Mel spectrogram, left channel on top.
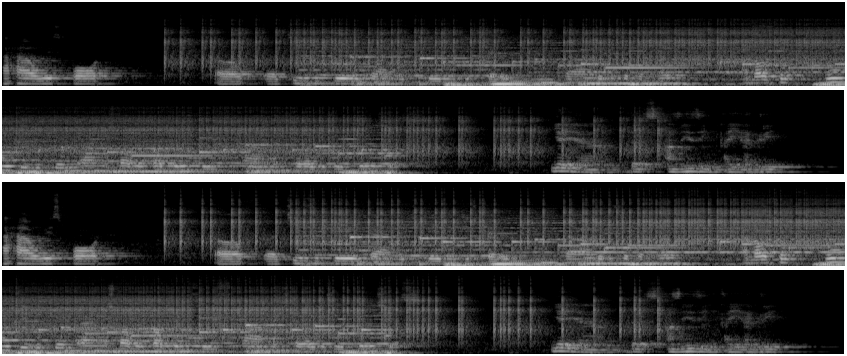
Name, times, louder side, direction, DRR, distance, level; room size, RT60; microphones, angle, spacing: voice 1, 0.0-1.0 2.1-4.5 4.9-5.1 5.6-6.7 7.4-7.9 8.2-12.6 15.4-15.6, right 1 dB, 45° right, 7 dB, 0.6 m, -32 dB
sound 1, 1.6-4.9 5.2-13.0 13.3-13.7 14.0-14.1 14.3-15.0, right 5 dB, 25° right, 1.1 m, -35 dB
sound 2, 3.0-12.3, right 1 dB, 80° right, 2.1 m, -30 dB
voice 2, 13.9-16.2, equal, 45° left, -1 dB, 2.7 m, -37 dB
13.5 x 7.2 x 3.1 m, 0.92 s
head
